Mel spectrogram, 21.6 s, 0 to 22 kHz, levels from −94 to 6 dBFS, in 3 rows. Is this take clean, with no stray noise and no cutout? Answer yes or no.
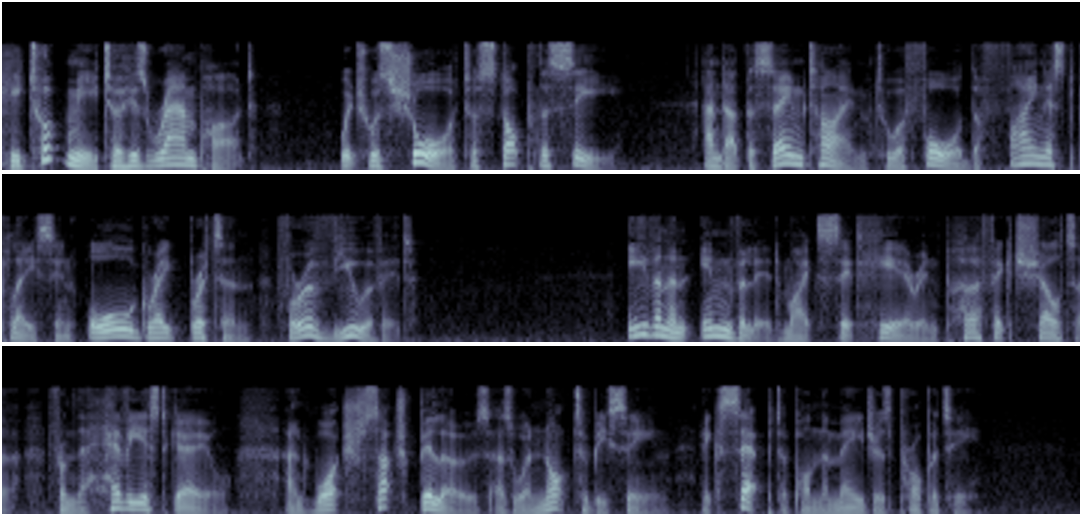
yes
